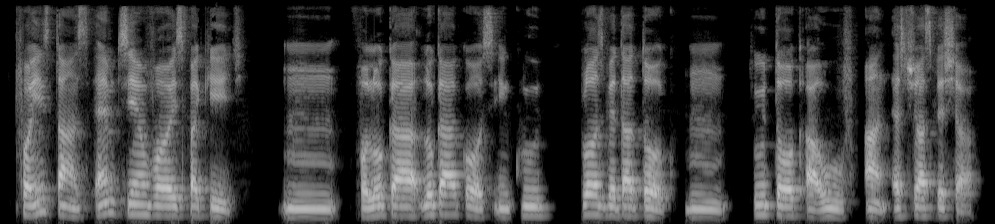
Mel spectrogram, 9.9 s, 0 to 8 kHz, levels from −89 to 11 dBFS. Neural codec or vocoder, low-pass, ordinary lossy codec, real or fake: none; 7.2 kHz; AAC, 48 kbps; real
